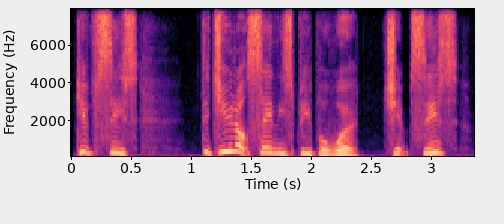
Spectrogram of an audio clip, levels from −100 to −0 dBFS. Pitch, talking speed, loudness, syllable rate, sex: 245 Hz, 160 wpm, -17 LUFS, 5.6 syllables/s, male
